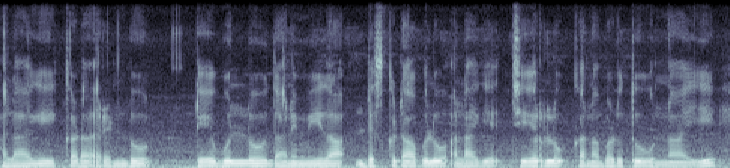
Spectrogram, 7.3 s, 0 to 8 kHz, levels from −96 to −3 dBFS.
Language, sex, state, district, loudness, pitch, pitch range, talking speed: Telugu, male, Telangana, Hyderabad, -15 LUFS, 115 Hz, 110-120 Hz, 80 wpm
